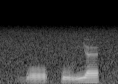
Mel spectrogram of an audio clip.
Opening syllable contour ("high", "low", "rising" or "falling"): low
